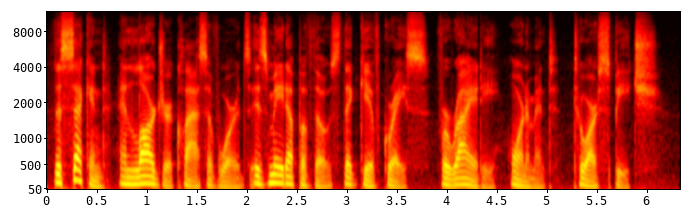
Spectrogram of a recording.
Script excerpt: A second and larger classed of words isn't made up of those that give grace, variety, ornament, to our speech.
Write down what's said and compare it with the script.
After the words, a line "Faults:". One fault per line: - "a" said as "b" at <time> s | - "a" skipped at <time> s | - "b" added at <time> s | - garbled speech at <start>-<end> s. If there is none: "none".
The second and larger class of words is made up of those that give grace, variety, ornament, to our speech.
Faults:
- "A" said as "The" at 0.1 s
- "classed" said as "class" at 1.3 s
- "isn't" said as "is" at 2.0 s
